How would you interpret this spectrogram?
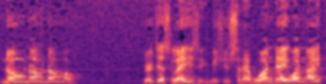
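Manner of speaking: high, insistent objection; objecting chipmunk. Acted. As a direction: argue back as a small, insistent animal. Chipmunk argues with Grizzly Bear.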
